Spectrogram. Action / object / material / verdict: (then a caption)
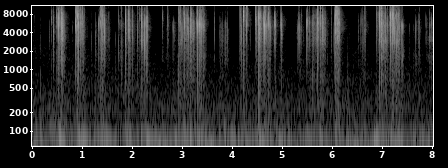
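shake / resin polyhedral dice shaken in hands / resin / none. About seven small solid resin or acrylic polyhedral dice, swirled purple and green with numbers, are shaken and rattled together in cupped bare hands over a soft purple blanket. Quick bursts of bright, clicking clatter come in uneven waves, sharp and dry with almost no low end and no ringing after each shake.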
